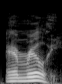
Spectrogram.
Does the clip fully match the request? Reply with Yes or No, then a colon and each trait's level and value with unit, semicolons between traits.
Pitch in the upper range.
No: medium, 155 Hz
